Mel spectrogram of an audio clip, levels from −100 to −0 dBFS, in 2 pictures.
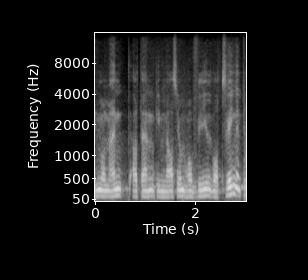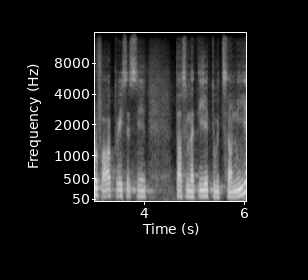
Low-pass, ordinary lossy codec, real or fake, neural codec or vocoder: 14.4 kHz; Opus, 64 kbps; fake; codec, 44.1 kHz, 2.6 kbps, DAC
